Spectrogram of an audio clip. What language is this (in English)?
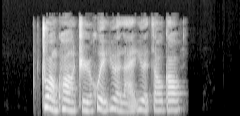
Chinese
